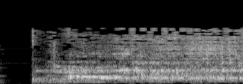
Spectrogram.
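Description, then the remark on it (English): A toilet flushes, starting abruptly after a brief silence with a loud, steady rushing roar of water that continues without letup. No one speaks. “Are you a man who's hearing this sound more often? Do you wake up several times a night to pee?”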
